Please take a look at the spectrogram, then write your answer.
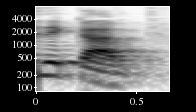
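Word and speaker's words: Descartes: podemos definir que era rené de kart o descarte se escribe descarte rené de kart era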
